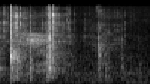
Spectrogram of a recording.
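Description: A few sharp clicks and clatters of hard plastic toy parts on a toddler's activity table, loudest just after the start and then fainter and more spaced.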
